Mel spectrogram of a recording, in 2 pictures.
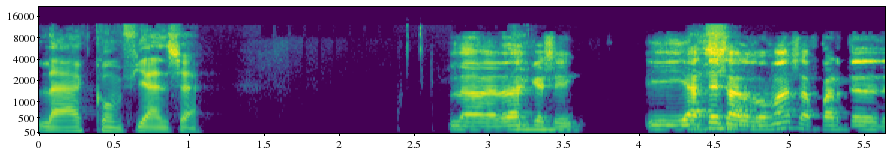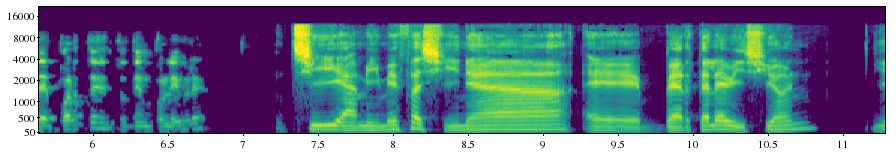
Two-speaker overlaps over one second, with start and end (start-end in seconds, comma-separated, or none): none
